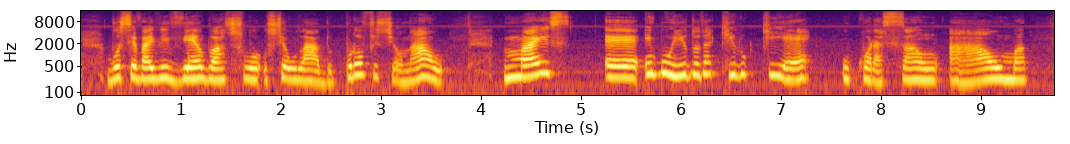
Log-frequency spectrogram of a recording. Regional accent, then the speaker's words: São Paulo, Brazil; eu sou de São Paulo. Então, a gente é ligada à Igreja de São Paulo, Rio de Janeiro, Minas, né?

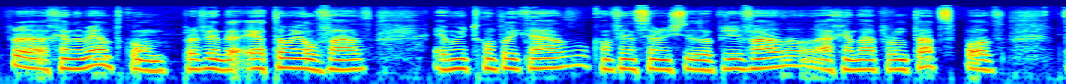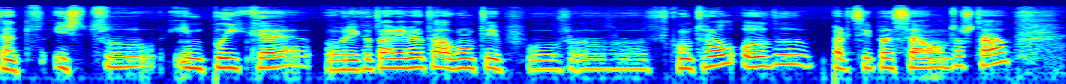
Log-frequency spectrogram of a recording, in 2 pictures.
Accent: Lisbon, Portugal; Eu sou suspeito, sou lisboeta.

